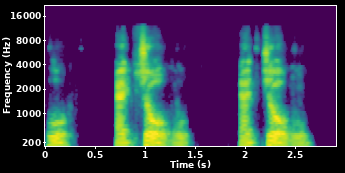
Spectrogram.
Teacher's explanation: Palabra con O, palabra que termina con O, que se pronuncia con U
